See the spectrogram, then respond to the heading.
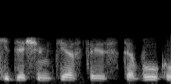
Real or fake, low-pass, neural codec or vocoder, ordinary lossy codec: real; 3.6 kHz; none; Opus, 64 kbps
